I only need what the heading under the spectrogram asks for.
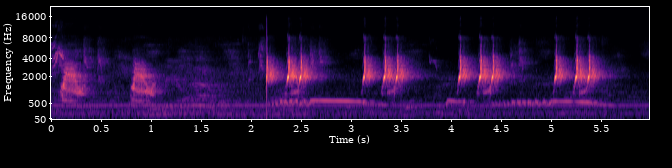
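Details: Quail calling in sharp three-note bursts, each triplet repeated roughly once a second, preceded by two softer, smeared notes; a steady low hum and faint sliding whistles run underneath.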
